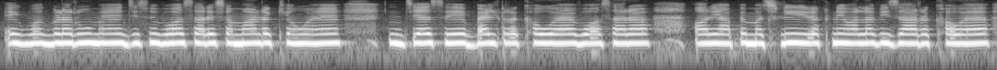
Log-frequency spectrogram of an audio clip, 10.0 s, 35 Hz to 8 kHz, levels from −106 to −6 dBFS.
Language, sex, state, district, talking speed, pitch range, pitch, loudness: Hindi, female, Himachal Pradesh, Shimla, 180 wpm, 280-290 Hz, 285 Hz, -11 LUFS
